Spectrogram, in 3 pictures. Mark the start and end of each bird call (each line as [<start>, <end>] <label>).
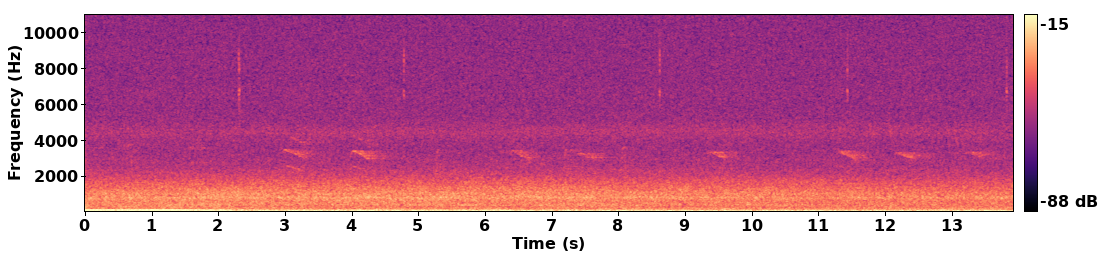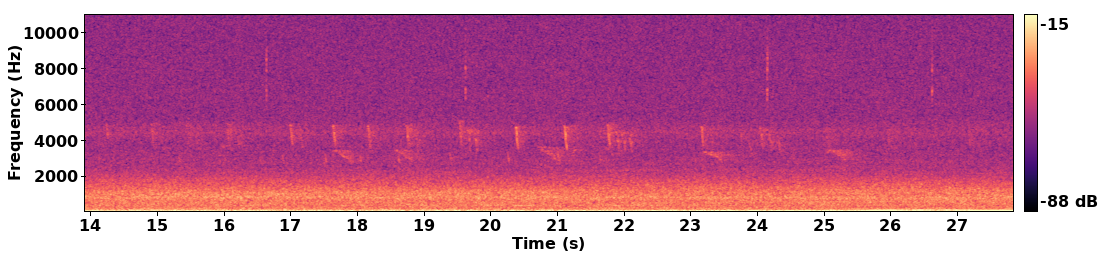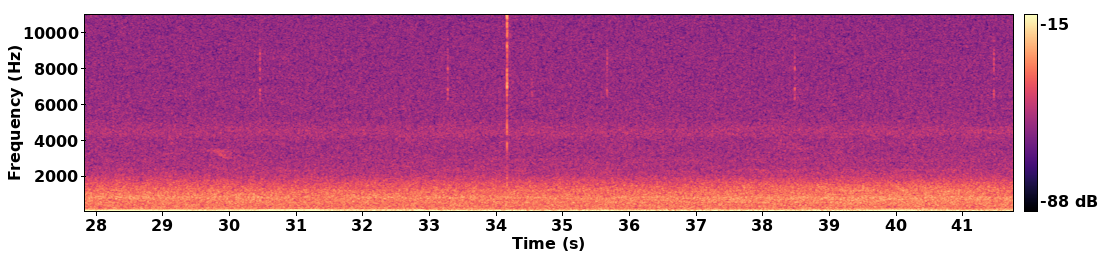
[2.81, 13.91] Blue Jay (Cyanocitta cristata)
[16.81, 23.61] American Goldfinch (Spinus tristis)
